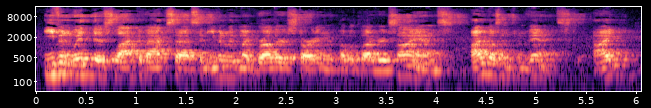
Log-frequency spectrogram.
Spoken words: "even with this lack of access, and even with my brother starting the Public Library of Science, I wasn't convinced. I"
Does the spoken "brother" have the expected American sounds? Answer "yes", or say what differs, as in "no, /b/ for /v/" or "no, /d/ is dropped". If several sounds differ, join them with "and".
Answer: yes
